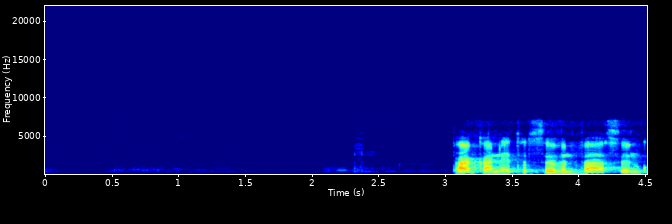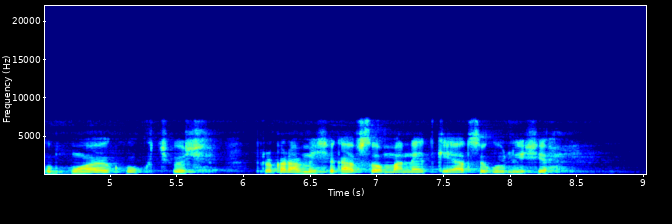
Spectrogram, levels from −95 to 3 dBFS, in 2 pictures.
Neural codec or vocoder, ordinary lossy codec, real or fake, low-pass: none; none; real; 7.2 kHz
